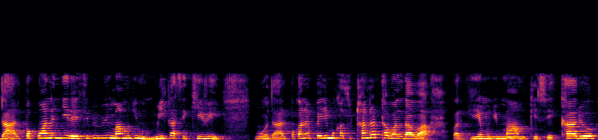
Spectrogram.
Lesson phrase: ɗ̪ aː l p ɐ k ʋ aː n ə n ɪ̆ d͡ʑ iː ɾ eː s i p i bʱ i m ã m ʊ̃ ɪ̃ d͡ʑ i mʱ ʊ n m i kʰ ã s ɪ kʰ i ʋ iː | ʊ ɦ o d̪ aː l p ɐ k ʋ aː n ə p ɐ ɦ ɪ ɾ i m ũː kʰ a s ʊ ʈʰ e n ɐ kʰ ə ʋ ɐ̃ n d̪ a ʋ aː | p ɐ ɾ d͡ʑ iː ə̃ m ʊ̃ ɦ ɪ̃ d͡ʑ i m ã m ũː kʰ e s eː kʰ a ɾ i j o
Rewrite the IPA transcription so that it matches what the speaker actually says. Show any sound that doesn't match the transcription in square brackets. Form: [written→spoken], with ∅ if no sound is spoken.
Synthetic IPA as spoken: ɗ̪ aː l p ɐ k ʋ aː n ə n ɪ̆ d͡ʑ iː ɾ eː s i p i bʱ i m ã m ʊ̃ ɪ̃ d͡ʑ i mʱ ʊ [n→∅] m i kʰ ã s ɪ kʰ i ʋ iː | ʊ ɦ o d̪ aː l p ɐ k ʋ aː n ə p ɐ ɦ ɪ ɾ i m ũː kʰ a s ʊ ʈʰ [e→a] n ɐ [kʰ→ʈʰ] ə ʋ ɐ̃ n d̪ a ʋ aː | p ɐ ɾ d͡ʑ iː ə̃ m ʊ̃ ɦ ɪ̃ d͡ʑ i m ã m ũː kʰ e s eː kʰ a ɾ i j o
